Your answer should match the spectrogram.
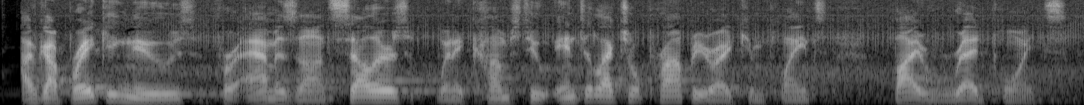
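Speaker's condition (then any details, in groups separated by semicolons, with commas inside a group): No condition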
